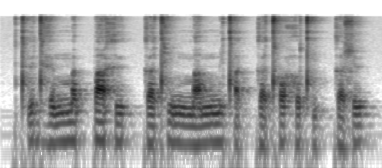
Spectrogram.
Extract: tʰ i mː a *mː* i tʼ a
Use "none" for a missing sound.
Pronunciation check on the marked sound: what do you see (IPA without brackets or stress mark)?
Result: mː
